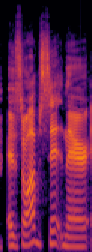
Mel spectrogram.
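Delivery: ordinary talk, nothing marked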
